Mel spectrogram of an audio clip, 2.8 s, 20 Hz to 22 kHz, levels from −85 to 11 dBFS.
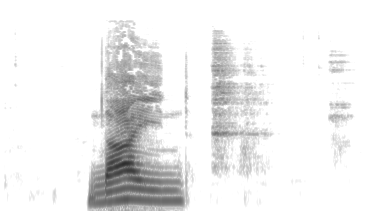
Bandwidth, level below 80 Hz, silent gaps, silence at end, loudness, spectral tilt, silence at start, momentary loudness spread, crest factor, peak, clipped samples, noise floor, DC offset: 13.5 kHz; -70 dBFS; none; 1.15 s; -14 LUFS; -4.5 dB/octave; 0.65 s; 23 LU; 20 dB; 0 dBFS; under 0.1%; -77 dBFS; under 0.1%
